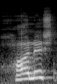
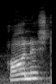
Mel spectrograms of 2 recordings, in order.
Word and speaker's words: honest: Honest man. Don't think that here we have h. Okay. And it is a letter is a consonant. So it will take y it sound here the h is silent.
